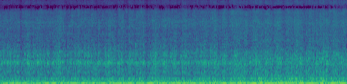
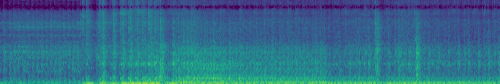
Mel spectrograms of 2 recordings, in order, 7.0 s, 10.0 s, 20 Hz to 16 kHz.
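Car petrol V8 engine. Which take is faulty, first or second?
second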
